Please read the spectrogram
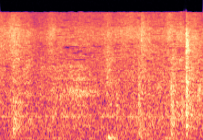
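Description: Room noise with a steady low rumble, and a few light knocks and rustles about a second in and again near the end.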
